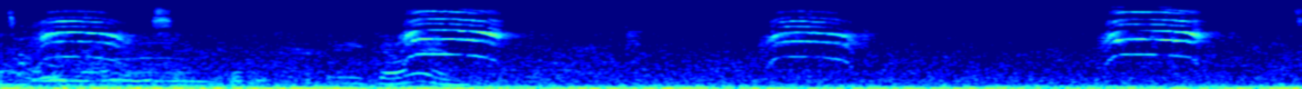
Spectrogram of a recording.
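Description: An animal calling over and over: a short cry that rises and then falls, repeated about every two seconds, over a steady low rumble.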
